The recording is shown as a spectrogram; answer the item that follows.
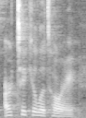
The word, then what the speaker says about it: articulatory: articulatory targets all right that sounds sort of british although my british teacher doesn't say it that way it's articulatory everybody please remember it i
